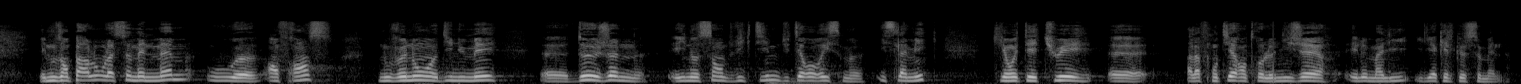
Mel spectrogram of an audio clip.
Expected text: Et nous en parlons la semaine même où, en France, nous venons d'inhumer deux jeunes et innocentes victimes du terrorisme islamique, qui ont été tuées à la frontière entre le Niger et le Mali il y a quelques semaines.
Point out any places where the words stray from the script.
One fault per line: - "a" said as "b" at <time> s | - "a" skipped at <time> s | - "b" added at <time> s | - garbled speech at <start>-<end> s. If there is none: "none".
none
